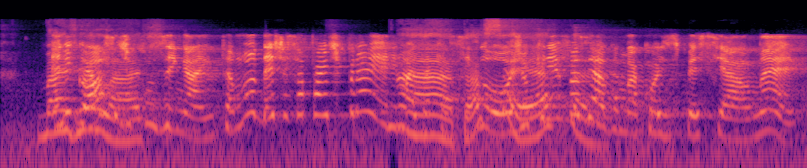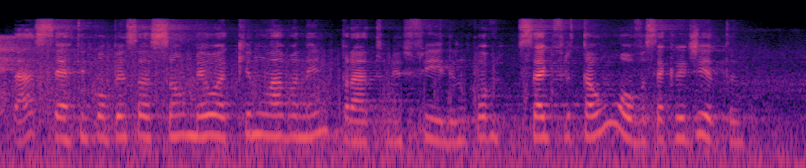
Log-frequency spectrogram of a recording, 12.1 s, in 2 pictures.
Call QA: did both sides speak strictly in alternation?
No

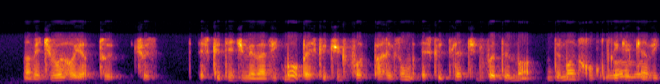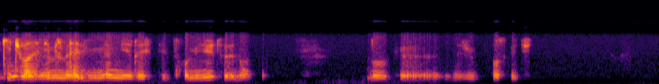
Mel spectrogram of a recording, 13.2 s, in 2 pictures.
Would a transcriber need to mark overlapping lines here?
Yes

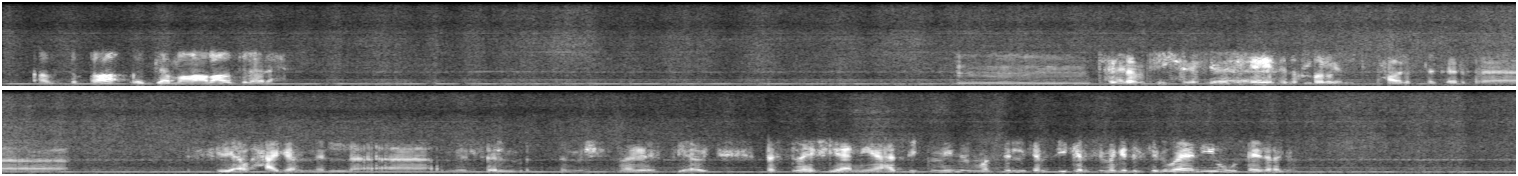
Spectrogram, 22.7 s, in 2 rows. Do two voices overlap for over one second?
Yes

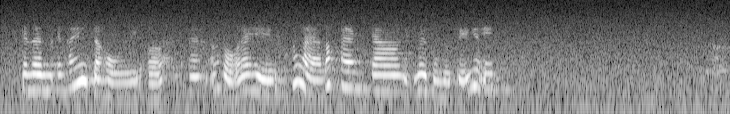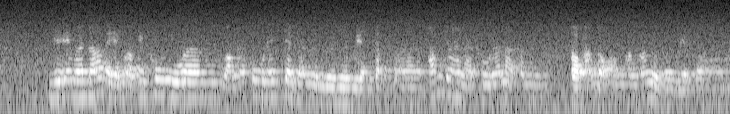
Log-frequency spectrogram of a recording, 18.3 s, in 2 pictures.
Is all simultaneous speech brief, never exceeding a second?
Yes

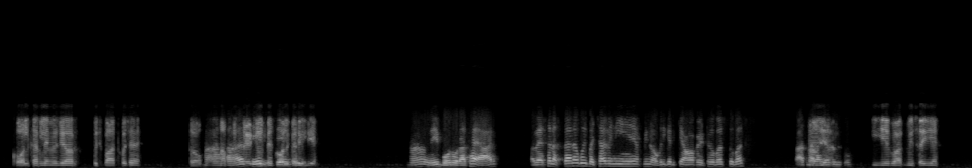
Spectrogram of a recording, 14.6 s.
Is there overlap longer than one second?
Yes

